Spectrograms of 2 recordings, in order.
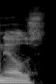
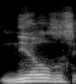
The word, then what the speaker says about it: Nils: knowing where to put the hospe, let alone pronounce it. Niels is book. Is that how to say it? Or Nils?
